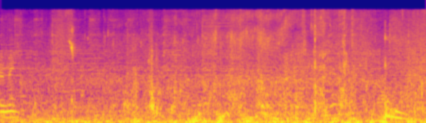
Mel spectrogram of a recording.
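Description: Steady low rumble of a sport-fishing boat's engine running, with wind and water noise around the hull.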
